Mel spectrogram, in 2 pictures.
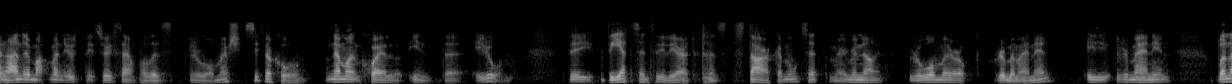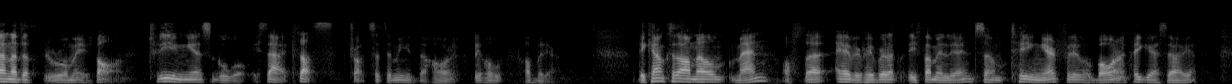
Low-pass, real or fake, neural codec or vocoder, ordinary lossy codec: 7.2 kHz; fake; codec, 16 kHz in and 24 kHz out, 0.4 kbps, LongCat-Audio-Codec, fine tuned four codebook decoder; none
